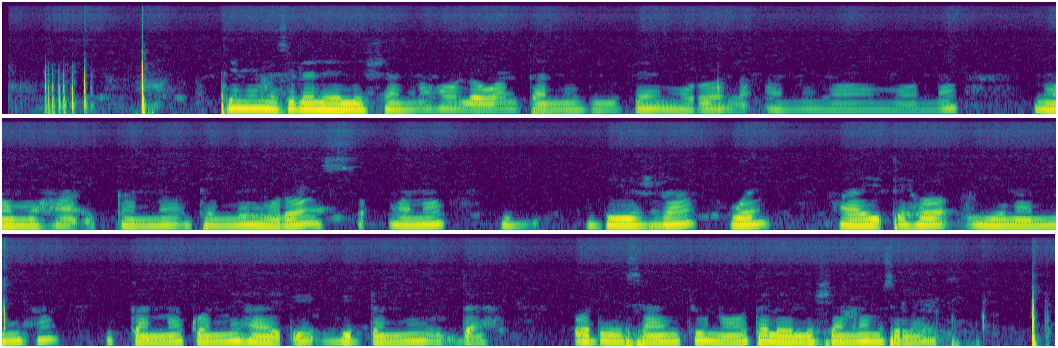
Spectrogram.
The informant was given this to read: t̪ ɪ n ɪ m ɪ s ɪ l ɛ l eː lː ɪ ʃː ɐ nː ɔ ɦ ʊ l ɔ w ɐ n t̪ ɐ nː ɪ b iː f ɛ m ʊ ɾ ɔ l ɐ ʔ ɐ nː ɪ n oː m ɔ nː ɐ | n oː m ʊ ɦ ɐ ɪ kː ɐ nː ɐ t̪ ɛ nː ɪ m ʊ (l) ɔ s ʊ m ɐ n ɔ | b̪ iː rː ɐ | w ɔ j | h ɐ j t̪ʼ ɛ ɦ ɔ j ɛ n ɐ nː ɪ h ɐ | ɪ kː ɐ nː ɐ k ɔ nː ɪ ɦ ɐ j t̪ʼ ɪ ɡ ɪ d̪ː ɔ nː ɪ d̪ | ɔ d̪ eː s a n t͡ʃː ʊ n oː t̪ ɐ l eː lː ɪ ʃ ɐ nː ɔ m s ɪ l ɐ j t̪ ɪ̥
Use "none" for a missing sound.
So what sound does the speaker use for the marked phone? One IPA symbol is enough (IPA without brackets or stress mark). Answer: ɾ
